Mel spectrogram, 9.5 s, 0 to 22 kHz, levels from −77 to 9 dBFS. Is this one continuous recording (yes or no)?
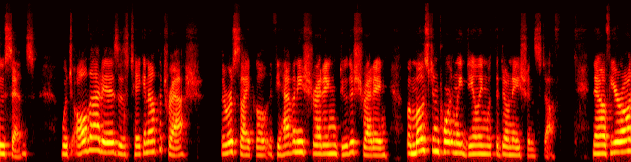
yes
